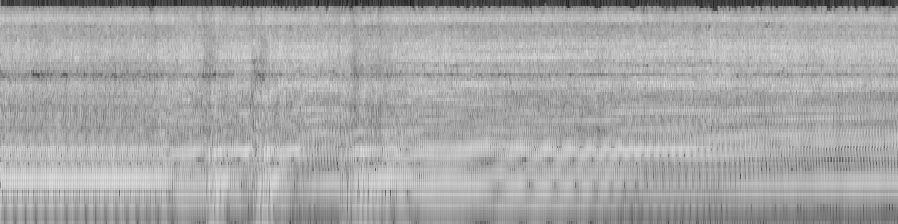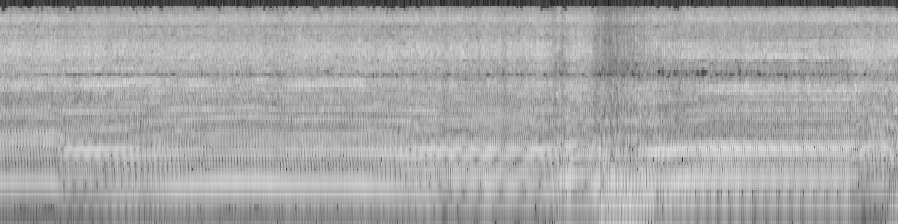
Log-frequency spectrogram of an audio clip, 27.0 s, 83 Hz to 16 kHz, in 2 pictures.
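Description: Chevrolet Nova's V8 held at high revs in a burnout, the rear tyres spinning and smoking. The revs sag and climb back several times: around three to five seconds in, about halfway, and again around twenty-two to twenty-four seconds.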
